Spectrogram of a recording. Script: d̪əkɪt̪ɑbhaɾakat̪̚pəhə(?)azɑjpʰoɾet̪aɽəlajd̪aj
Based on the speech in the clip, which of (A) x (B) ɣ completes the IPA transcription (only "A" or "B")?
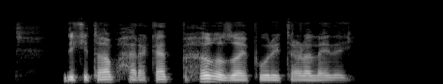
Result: B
